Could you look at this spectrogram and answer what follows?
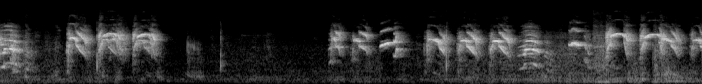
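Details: Parrots making weird sounds: a quick run of rough squawks, a short pause with one faint click, then steady chattering squawks at a fast pace to the end.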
